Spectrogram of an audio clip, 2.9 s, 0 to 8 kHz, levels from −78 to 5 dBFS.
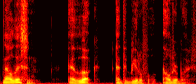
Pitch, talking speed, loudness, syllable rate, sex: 100 Hz, 165 wpm, -21 LUFS, 6.5 syllables/s, male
